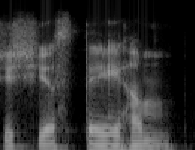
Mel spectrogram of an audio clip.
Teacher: because of the ekara, there is a purva rupa sandhi of the akara. That means it has elided and left only the ekara to be pronounced.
